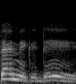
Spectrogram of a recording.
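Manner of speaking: put-on rural country accent. Retelling a strange night phone call: imitating caller's country accent. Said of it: "it was a country ass accent".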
